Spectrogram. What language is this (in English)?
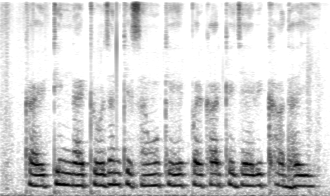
Magahi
